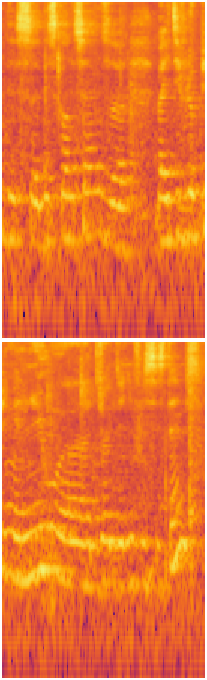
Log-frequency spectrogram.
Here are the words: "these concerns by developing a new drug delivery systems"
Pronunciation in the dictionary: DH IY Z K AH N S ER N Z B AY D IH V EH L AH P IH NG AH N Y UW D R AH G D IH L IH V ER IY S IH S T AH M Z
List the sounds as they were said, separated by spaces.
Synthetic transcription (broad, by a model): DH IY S K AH N S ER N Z B AY D IH V EH L AH P IH NG AH N Y UW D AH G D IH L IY V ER IY S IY S T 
